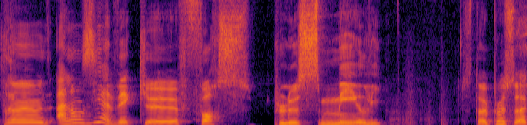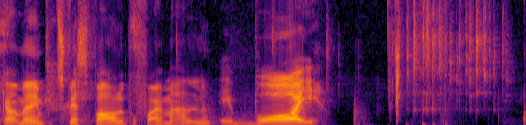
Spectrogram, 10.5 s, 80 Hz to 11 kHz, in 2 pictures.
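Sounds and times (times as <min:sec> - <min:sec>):
speech: 0:00.0 - 0:03.9, 0:04.8 - 0:08.6
small dice clattering across a hard tabletop: 0:09.2 - 0:10.5.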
